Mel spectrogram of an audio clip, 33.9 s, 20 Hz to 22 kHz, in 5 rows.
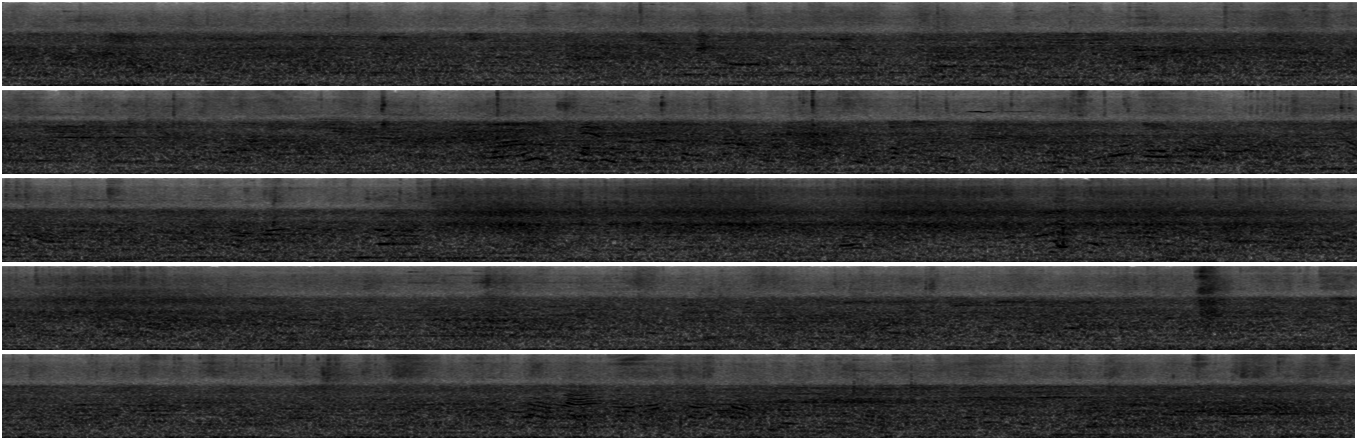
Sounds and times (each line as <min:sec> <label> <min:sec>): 0:00.0 Various shops voices 0:33.8
0:10.9 Walking through the bazaar 0:33.8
